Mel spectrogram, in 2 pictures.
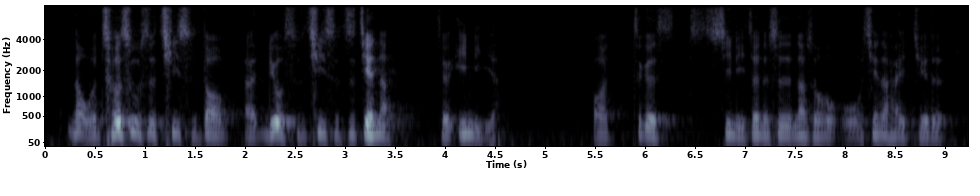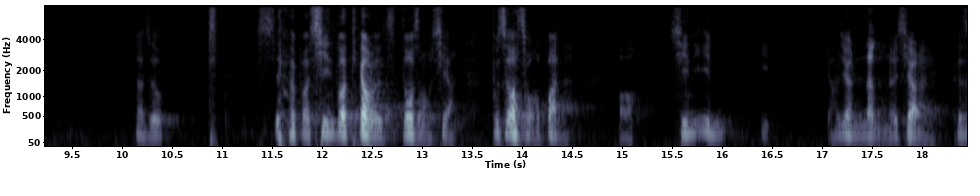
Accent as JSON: {"language": "Chinese", "region": "Taichung", "country": "Taiwan", "said": "在我是从台湾来，在那个公园叫台中公园"}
